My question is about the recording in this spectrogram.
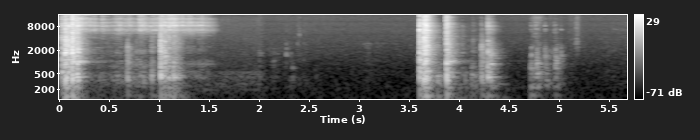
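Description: Hollow plastic capsule balls clattering down through a Fisher-Price gumball play machine toy: a loud clatter and rattle right at the start lasting about a second and a half, then another run of sharp plastic clacks about three and a half seconds in.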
